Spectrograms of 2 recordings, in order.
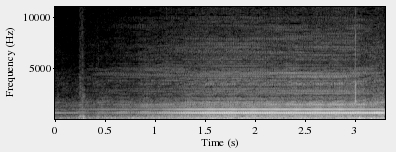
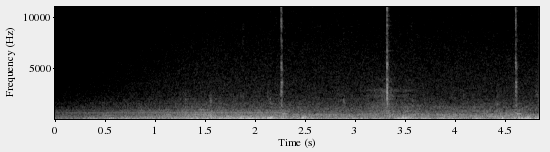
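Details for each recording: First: Second-gen Dodge Ram 2500 Cummins with VP44 pump, crank no-start diagnosis, key on: even electric hum and steady whine of lift pump powering up, later showing 15 psi fuel pressure; normal lift pump operation. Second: Second-gen Dodge Ram 2500 Cummins diesel, lift pump powers up, injector signal 12 V dropping to about 10 V cranking: starter spins steadily about three compressions a second but never fires; no fuel from injectors, probably dead VP44 injection pump, unconfirmed.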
